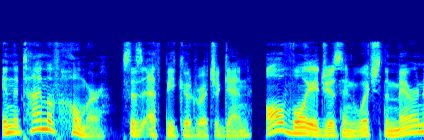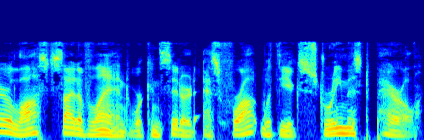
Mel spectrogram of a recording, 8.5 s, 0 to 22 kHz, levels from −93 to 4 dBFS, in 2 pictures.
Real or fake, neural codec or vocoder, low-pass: real; none; 7.2 kHz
